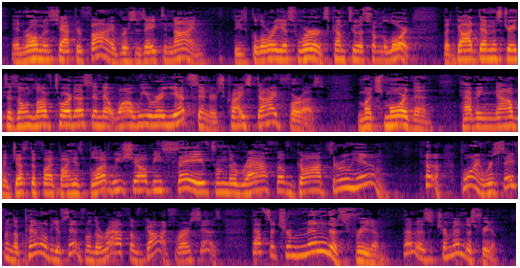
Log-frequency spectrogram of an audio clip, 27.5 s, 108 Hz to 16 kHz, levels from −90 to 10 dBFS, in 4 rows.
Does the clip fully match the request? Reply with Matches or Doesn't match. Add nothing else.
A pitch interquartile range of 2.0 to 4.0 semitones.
Doesn't match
